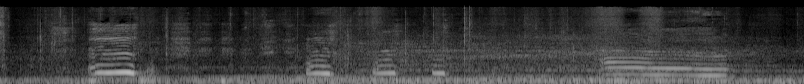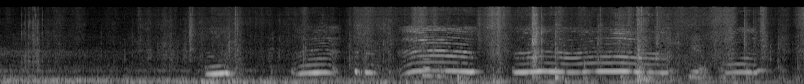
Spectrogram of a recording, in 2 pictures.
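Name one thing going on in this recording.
A young child calls out and babbles nearby.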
